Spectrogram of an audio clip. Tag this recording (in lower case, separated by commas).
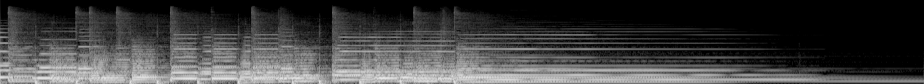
music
